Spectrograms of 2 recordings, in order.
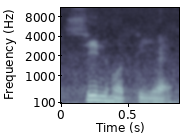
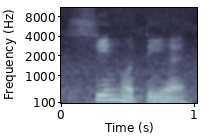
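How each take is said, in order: Both takes have the same delivery.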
